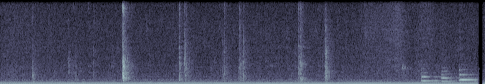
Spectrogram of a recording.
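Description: A handful of sparse clicks from a laptop's touchpad and keys as the PAR meter software is launched, over a steady low electrical hum; a short run of electronic tones sounds near the end.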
